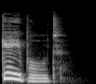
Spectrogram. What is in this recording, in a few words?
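"gabled", British English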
